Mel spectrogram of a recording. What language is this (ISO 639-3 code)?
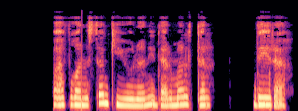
pus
